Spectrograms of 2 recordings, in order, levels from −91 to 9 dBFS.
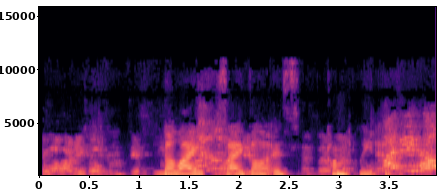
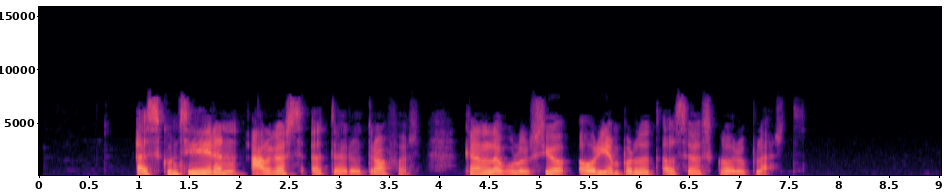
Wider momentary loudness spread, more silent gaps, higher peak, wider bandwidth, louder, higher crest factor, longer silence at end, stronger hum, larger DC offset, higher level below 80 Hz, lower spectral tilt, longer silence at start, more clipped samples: first, 15 LU vs 9 LU; neither; about the same, -2 dBFS vs 0 dBFS; first, 11.5 kHz vs 7.8 kHz; about the same, -17 LUFS vs -18 LUFS; about the same, 16 dB vs 20 dB; second, 0 s vs 1.65 s; neither; neither; first, -46 dBFS vs -64 dBFS; about the same, -5 dB/octave vs -5.5 dB/octave; second, 0.05 s vs 0.95 s; neither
